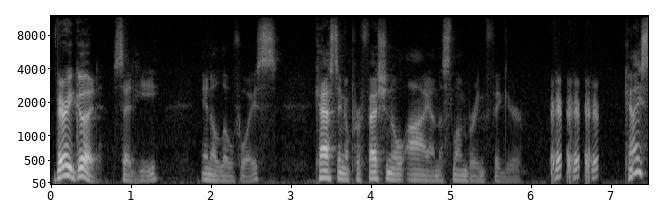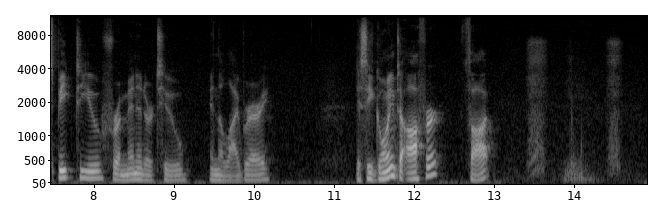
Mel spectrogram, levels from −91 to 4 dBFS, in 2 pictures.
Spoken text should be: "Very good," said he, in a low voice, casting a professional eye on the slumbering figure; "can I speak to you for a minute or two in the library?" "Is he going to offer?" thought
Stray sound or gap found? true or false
true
